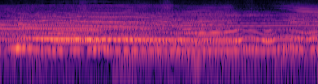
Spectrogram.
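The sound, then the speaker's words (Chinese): A loud crowd of Lilliputians cheers, many high-pitched voices shouting and yelling together in a steady, unbroken roar for under two seconds, with no single voice standing out. “利利浦臣民的欢呼声音直上云霄”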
